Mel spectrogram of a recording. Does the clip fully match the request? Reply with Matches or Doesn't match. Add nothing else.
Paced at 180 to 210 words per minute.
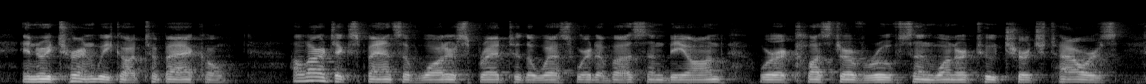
Doesn't match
